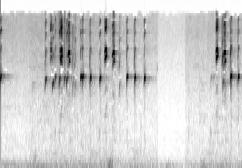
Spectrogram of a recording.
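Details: Goldfinch trilling: a string of rapid high twittering notes repeated about three times a second, a short silence, then a fresh burst of the same bright chirps.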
